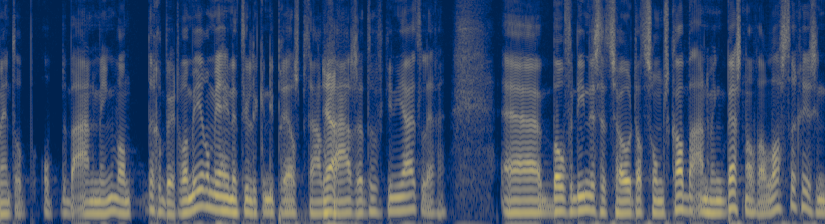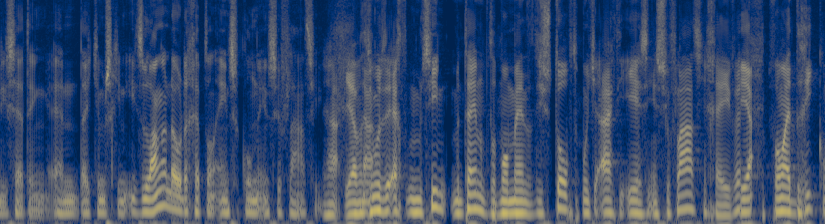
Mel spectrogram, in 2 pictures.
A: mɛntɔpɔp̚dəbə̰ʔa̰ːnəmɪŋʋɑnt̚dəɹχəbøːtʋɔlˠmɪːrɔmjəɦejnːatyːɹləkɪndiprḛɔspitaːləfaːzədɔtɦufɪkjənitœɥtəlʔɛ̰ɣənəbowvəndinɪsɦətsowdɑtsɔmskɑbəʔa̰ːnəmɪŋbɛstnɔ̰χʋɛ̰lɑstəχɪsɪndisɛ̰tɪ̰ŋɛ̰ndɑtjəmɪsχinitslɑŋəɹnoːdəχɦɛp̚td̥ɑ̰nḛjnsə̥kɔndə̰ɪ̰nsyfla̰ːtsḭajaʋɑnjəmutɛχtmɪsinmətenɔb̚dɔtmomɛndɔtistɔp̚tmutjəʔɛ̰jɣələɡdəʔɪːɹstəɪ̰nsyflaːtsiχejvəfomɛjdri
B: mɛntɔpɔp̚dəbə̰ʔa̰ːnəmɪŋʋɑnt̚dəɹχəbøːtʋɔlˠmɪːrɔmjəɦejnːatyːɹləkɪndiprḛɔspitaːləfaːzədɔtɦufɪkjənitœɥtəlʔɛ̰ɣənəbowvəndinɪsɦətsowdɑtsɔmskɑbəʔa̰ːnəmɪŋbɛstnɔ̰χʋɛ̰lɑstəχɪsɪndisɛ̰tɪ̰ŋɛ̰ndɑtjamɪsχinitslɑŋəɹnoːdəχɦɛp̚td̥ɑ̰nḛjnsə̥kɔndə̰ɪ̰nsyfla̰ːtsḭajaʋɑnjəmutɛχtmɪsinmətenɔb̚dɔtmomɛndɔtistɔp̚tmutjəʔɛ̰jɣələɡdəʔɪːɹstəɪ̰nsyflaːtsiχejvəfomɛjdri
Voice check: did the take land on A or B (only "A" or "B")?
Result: A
